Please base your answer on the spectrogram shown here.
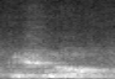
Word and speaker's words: कृष्ण: शुद्ध उच्चारण कर सके, बड़ा टेढ़ा नाम कृष्ण, और ठाकुर के ककार के नीचे लगी हुई है एक खुरपी तरीका की, कृष्ण राम मुंह फटता है, मुंह बंद होता है, कृष्ण खाने हुए का हजम आपको साफ होता है।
